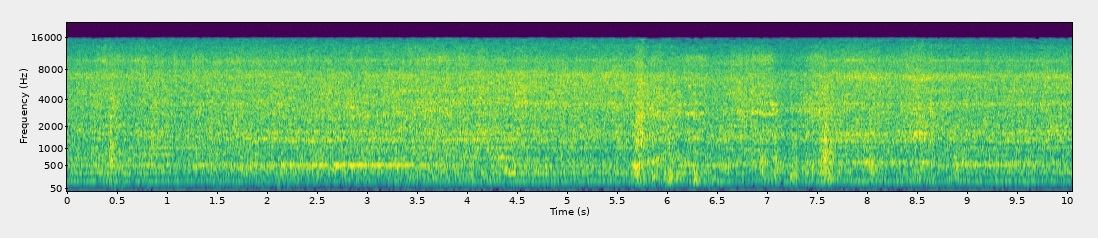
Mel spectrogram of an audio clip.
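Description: iRobot Roomba robot vacuum running steadily across a wooden floor, an even hiss with a faint steady tone. There is a light knock about half a second in and two more a little past the middle.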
